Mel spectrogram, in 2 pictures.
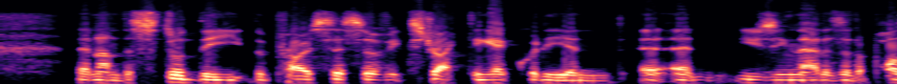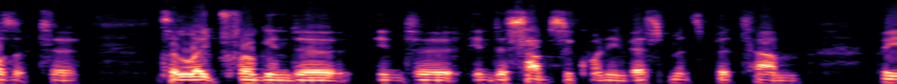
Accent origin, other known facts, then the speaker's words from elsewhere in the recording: Sydney, New South Wales, Australia; I grew up in the southwest of Sydney. In the suburbs of in and around Fairfield and further on down in Liverpool.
